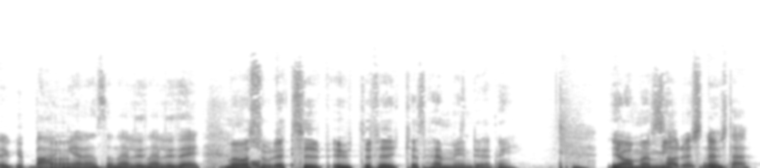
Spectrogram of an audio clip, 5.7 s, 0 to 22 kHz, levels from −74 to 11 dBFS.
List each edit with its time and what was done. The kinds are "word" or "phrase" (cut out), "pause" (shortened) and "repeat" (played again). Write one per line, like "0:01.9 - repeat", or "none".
0:01.1 - repeat
0:03.2 - word
0:04.5 - pause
